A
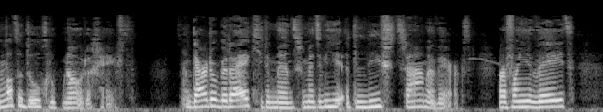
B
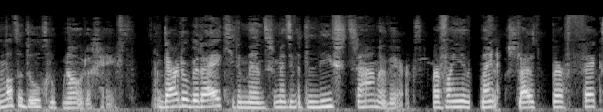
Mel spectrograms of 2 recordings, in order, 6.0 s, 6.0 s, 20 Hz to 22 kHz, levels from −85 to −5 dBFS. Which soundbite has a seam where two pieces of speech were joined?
B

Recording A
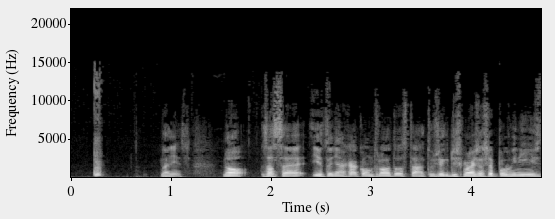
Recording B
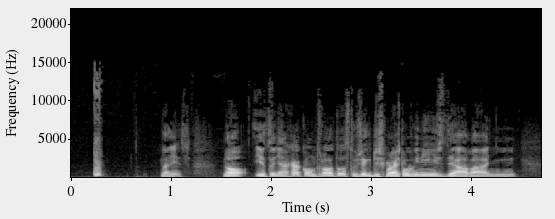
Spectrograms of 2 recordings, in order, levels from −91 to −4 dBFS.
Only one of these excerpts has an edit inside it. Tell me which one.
B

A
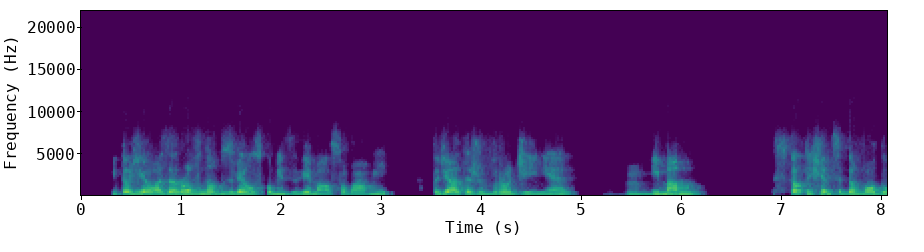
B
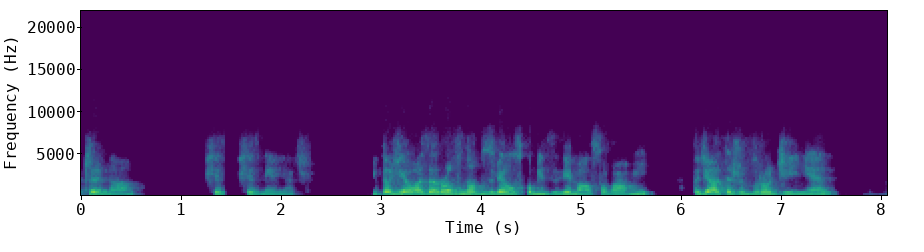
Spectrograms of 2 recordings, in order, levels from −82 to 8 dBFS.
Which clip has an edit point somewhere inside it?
B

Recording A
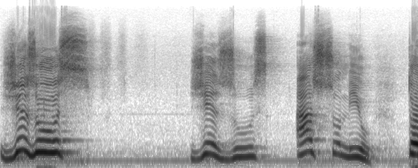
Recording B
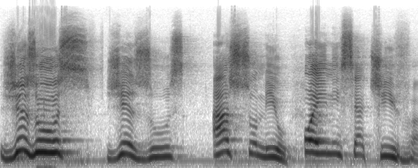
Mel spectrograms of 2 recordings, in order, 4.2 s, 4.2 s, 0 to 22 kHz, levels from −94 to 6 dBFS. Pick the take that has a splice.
B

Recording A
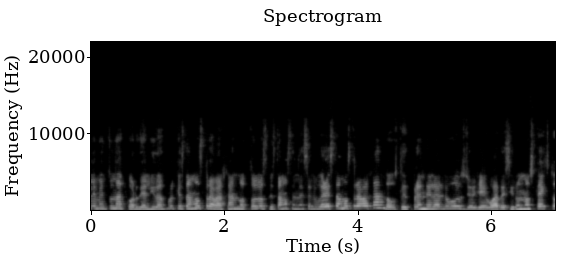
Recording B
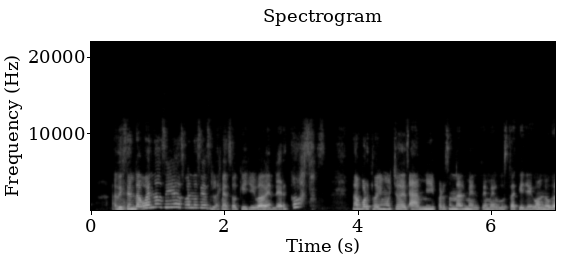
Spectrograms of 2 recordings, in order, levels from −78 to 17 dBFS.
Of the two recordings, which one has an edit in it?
B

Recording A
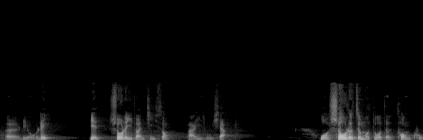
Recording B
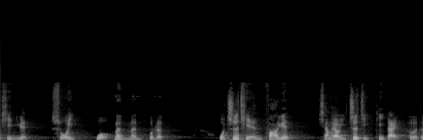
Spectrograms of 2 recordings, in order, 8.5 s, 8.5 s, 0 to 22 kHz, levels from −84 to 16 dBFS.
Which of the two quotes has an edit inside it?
B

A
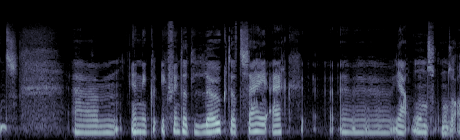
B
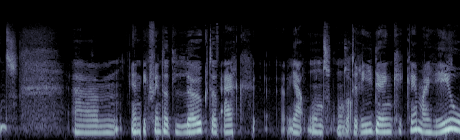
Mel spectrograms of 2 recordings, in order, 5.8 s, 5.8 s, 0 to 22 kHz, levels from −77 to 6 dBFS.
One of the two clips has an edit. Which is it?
B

